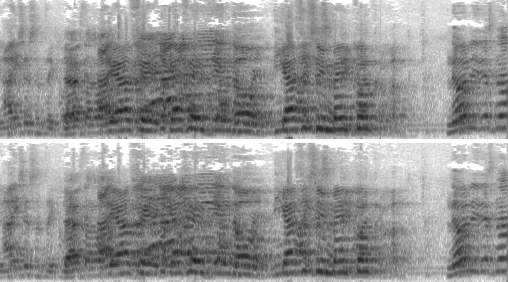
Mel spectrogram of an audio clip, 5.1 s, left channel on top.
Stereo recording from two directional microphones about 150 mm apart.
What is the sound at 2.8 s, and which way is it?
Speech, 20° left (ahead or behind).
